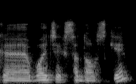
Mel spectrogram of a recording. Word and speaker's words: Wojciech Sadowski: Our session shall be moderated by my distinguished colleague Wojciech Sadowski from French, Polish, Hungarian law firm Queritius. Am I right in pronunciation?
